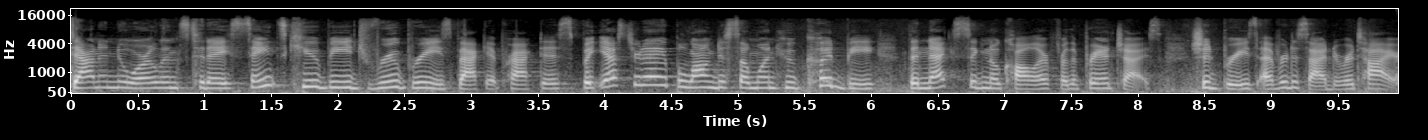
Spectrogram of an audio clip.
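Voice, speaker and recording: A woman with an American accent speaks at a moderate pace with hardly any pauses, a high pitch and lively intonation, over noticeable background noise. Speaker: sports and news reporter, broadcast journalism student. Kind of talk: TV news and sports anchor/reporter read.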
